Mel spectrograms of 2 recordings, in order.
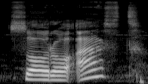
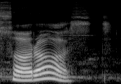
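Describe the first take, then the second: First: The word ast is said as a separate syllable. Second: The vowel drops, merging into one word sarast.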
